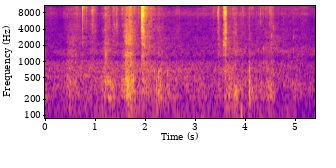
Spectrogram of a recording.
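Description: Gloved hands handling a fishing lure: light rustling with a few sharp clicks, the loudest a little under two seconds in.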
